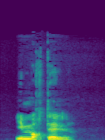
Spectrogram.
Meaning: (adjective) feminine singular of immortel; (noun) 1. immortelle 2. everlasting flower
- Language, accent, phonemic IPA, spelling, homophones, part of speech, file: French, France, /i.mɔʁ.tɛl/, immortelle, immortel / immortelles / immortels, adjective / noun, LL-Q150 (fra)-immortelle.wav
